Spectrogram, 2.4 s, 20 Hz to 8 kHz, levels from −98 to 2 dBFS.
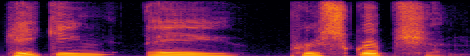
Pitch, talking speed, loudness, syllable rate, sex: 175 Hz, 75 wpm, -18 LUFS, 3.3 syllables/s, male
